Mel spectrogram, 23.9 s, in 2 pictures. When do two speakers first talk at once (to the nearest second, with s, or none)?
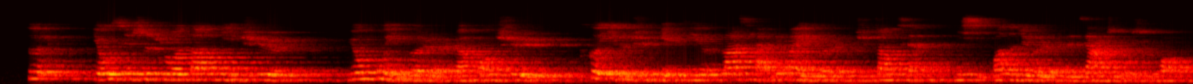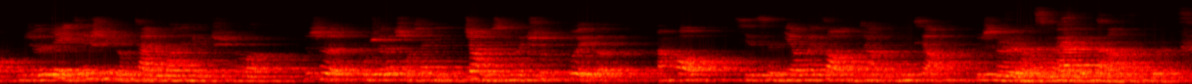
22 s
